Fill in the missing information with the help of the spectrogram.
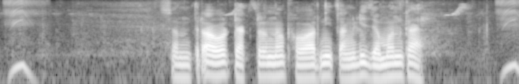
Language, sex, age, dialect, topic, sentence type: Marathi, male, 31-35, Varhadi, agriculture, question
